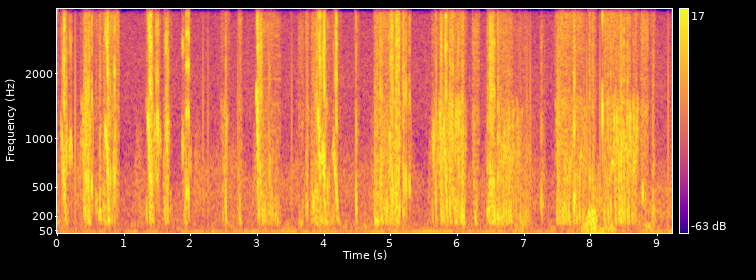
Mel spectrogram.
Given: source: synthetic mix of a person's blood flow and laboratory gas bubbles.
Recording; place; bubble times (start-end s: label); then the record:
Doppler ultrasound of blood flow; subclavian vein
0.00-0.22 s: bubbles
0.34-0.92 s: bubbles
1.31-1.73 s: bubbles
1.86-2.01 s: bubbles
2.45-2.58 s: bubbles
2.71-2.77 s: bubbles
2.96-3.35 s: bubbles
3.61-4.25 s: bubbles
4.45-4.52 s: bubbles
4.73-5.31 s: bubbles
5.61-6.15 s: bubbles
6.21-6.33 s: bubbles
6.42-7.09 s: bubbles
7.23-7.33 s: bubbles
7.46-7.96 s: bubbles
8.15-8.98 s: bubbles
From the record:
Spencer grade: 3 (all of the cardiac periods contain showers or single bubble signals, but not dominating or overriding the cardiac motion signals); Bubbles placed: anywhere in the cardiac cycle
